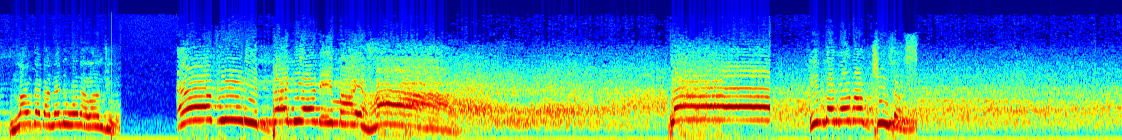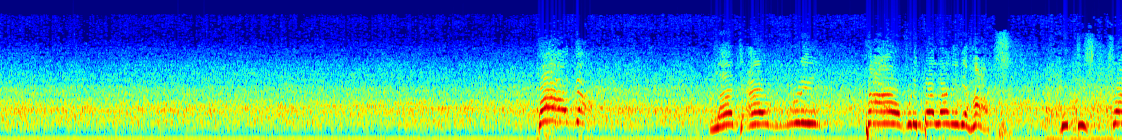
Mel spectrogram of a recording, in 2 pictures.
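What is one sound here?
A man prays loudly and with fervour into a microphone, in short bursts.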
